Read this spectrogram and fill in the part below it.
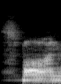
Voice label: "spawn", robot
